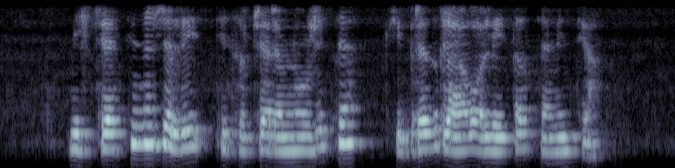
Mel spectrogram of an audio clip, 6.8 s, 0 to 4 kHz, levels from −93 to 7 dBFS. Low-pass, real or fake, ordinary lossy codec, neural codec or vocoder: 3.6 kHz; fake; none; codec, 16 kHz, 16 kbps, FreqCodec, smaller model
